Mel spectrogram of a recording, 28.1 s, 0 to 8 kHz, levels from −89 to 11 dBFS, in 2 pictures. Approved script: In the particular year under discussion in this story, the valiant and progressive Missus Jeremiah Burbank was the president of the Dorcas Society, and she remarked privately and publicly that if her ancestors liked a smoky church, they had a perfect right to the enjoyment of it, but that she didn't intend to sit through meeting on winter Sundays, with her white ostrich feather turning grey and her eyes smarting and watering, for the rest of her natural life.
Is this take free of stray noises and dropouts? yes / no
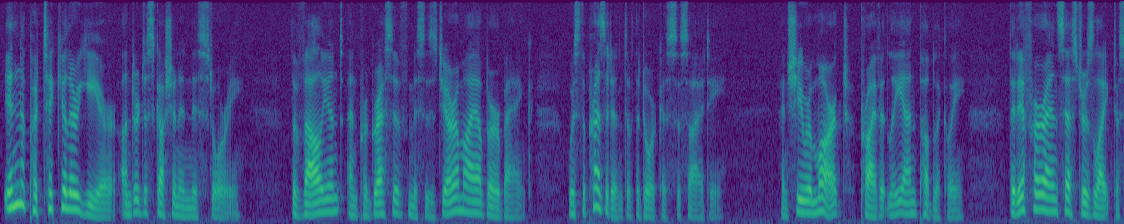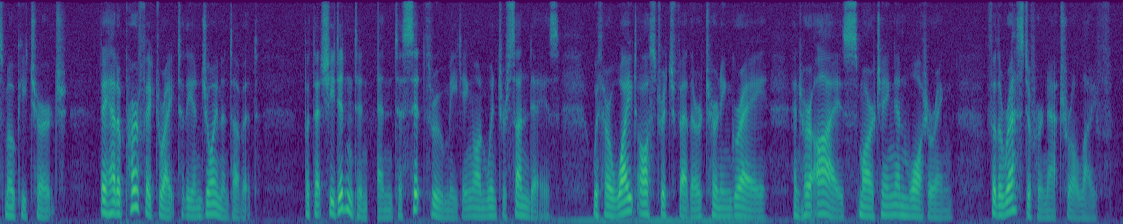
no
